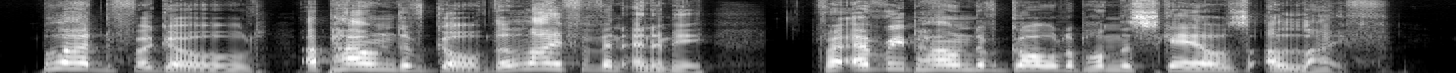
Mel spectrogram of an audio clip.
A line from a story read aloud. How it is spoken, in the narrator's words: he cried again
